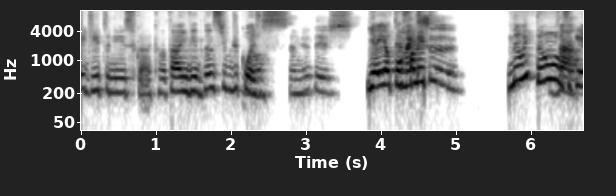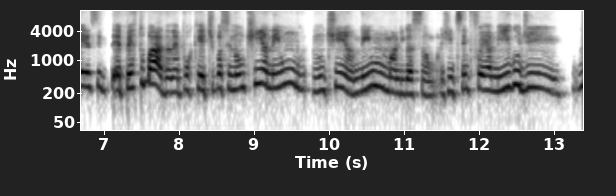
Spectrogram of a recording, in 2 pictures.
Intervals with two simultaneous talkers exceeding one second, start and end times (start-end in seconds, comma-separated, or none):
none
